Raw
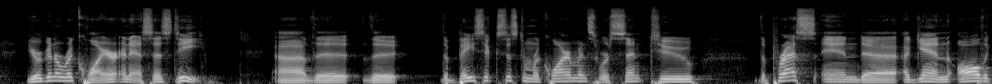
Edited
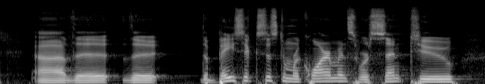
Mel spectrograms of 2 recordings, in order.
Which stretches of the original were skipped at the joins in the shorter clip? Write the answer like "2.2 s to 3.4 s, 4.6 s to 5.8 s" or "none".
none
